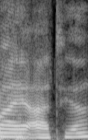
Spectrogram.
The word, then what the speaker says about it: Sumaya Atia: What's the correct pronunciation? Sumaya Atia. Atia. Mm-hmm.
